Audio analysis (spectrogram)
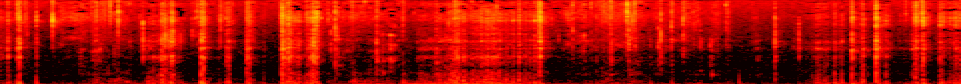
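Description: A knife blade scrapes across the face of a solid, dry, orange square bar of soap held in the hand, shaving off flakes. Dry, crisp rasping and crinkly tearing sounds come in quick bursts with sharp little clicks, and a steadier, louder scrape runs through the middle.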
